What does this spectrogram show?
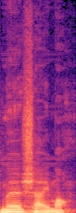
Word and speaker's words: Mearsheimer: So Professor his name is so difficult to pronounce, sorry, but it's Mearsheimer, okay?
